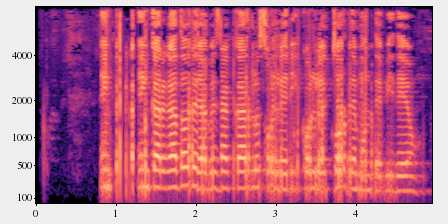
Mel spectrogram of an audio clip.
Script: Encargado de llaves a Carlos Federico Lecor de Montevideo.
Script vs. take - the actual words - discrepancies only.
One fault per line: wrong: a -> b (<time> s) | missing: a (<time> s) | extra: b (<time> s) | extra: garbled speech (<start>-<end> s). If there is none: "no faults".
no faults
